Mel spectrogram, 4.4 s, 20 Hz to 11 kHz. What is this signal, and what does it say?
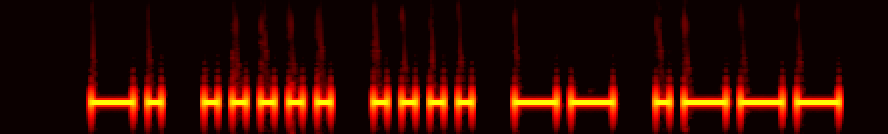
Morse code, heard as a keyed tone, about 17 wpm, 700 Hz. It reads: N5HMJ
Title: USA Call Signs - 5 Characters - Repeated 3x - 17wpm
